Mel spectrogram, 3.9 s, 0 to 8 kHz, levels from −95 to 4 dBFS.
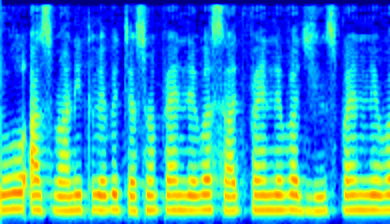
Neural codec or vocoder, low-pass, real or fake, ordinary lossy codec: codec, 16 kHz, 1.1 kbps, Voila-Tokenizer; none; fake; none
